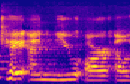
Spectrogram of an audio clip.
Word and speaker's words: knurl: It's spelled Knurled. Is it knurl or gnarl? I don't know, but I like it. Shoot, let me look it up. What's the consensus? So yes, it's called knurl.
